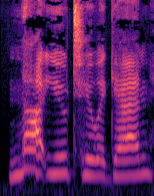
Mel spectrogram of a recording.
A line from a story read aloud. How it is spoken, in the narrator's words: he groaned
